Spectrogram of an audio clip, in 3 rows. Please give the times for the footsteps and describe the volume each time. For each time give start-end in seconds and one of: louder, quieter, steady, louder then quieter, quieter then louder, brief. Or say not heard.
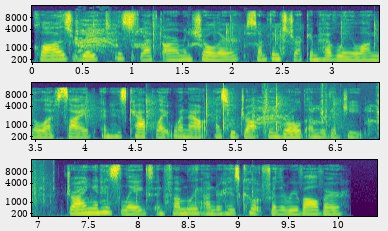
not heard.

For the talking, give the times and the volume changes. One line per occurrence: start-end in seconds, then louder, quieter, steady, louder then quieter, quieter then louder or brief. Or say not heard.
0.0-10.1 steady.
